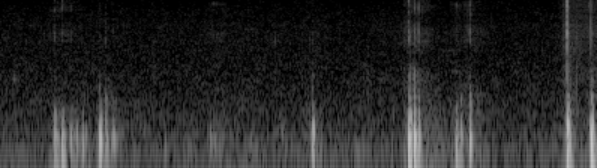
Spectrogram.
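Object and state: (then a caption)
Silicone ear model. A thin bamboo ear pick gently scratches the outer folds of the left ear of a flesh-colored soft silicone binaural ear model (microphone ear) on a flat base, while fingertips hold the ear. Quiet, dull, close-up scratching bursts come in short clusters, with low rustling between them. The louder strokes carry a brief bright crackle.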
